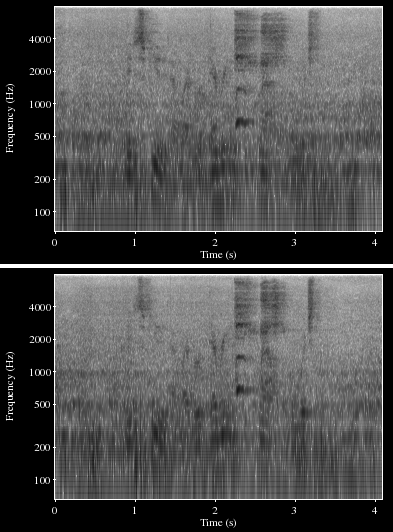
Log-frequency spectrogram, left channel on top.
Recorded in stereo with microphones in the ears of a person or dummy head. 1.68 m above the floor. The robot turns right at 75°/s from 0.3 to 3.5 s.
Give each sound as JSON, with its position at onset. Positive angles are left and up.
{"t": 0.9, "sound": "a man speaking", "azimuth_deg": 155, "distance_m": 2.5}
{"t": 2.2, "sound": "a gasp", "azimuth_deg": -160, "distance_m": 2.5}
